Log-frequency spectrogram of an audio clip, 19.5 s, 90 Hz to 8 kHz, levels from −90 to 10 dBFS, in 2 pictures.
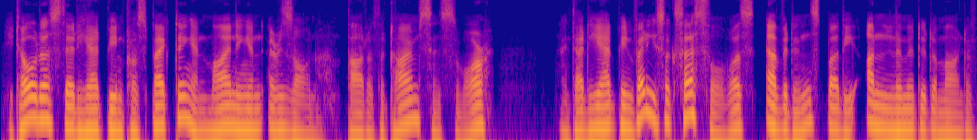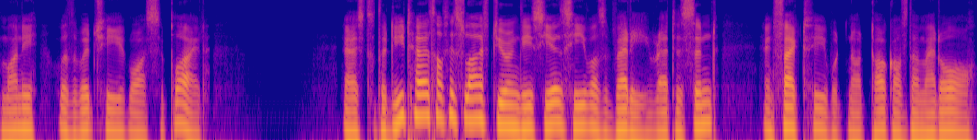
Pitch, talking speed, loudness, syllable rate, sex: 120 Hz, 195 wpm, -21 LUFS, 5.4 syllables/s, male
